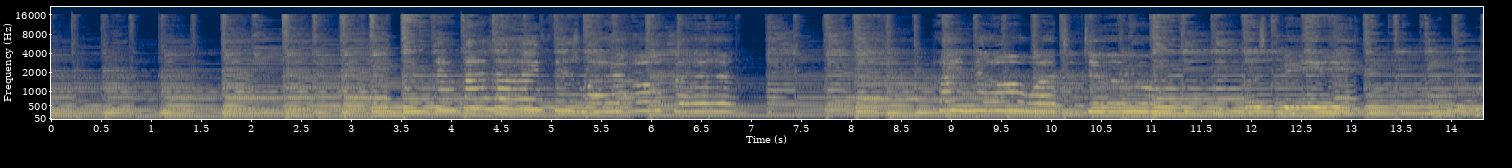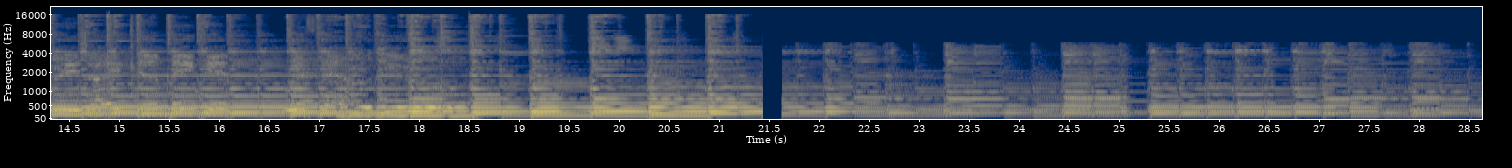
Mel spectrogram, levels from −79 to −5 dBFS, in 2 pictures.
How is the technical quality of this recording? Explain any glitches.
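The recording has one fault. At 21.43 s there is about 200 ms of silence. From then to the end, the sound is duller, drops by roughly 10 dB, and has a new noise floor about 35 dB below the signal. Nothing is heard above 5.7 kHz. This likely means the input switched to a poorer device with a narrower band.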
